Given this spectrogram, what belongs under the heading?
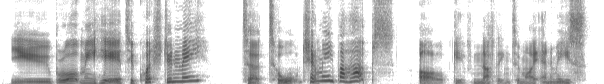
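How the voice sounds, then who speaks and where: Fairly slow male speech in a put-on character voice. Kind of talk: read story. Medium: read story. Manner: defiant, suspicious.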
